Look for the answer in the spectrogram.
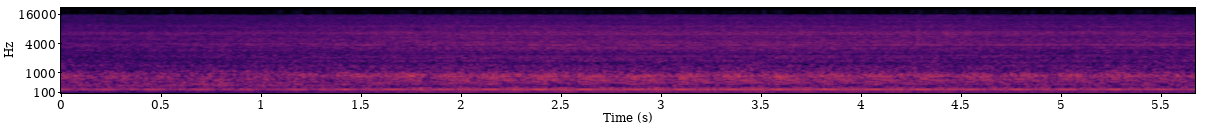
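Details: Farm well-drilling rig's water pump running during drilling past 40 feet: steady, even low hum with constant pitch and no knocks or surging; pump running normally.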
